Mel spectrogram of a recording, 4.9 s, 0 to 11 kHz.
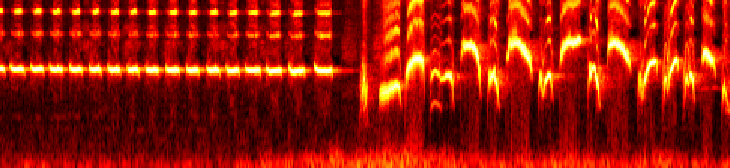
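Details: White-rumped shama in a balak 6 song used to lure birds: about twenty steady identical piping notes in quick succession, then a lively run of varied arched whistles and slurs.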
